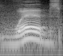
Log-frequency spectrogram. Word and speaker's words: Webb: and Mrs Webb's Jesus I'm starting to used to German pronunciations when I see strength Capital W's and that's not correct here Lenin wrote quote in Mr and Mrs Webb's book on trade unionism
